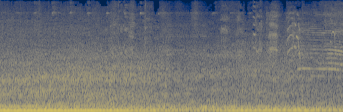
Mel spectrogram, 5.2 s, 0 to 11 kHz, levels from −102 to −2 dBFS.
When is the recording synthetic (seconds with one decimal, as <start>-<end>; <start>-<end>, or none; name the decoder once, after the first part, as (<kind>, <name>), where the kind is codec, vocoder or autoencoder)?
2.4-3.1 (codec, DAC)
